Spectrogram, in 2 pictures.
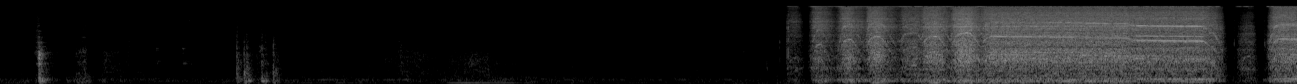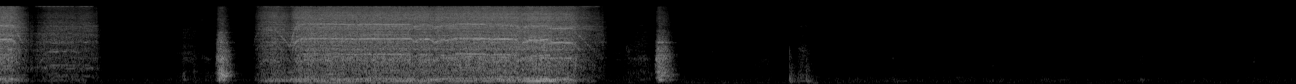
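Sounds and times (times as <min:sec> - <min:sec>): cordless drill whirring: 0:07.8 - 0:14.0, 0:15.5 - 0:19.1.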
